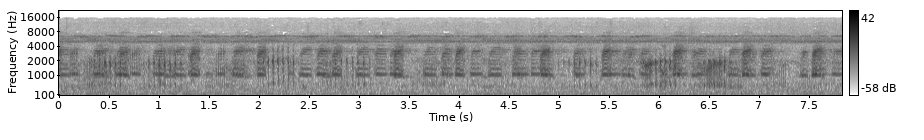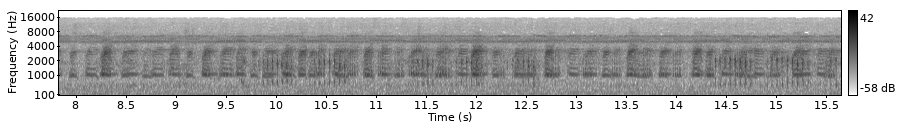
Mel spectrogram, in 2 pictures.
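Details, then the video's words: Frog chorus with many overlapping callers: dense pulsed croaks and trills in a mid-high band, a steady tonal hum beneath, and brief louder bursts scattered throughout without pause. "FROGS - Pig Frogs, Water Frogs, Backwater Chorus, & Frog Chorus"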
